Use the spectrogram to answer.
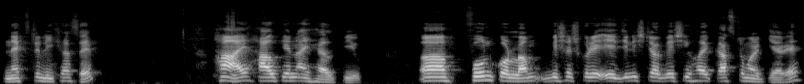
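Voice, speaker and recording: A man with a Bangladeshi accent teaching spoken English, instructive, saying example phrases slowly and emphatically and then explaining them. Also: on the high side, a bit bright, no echo.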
